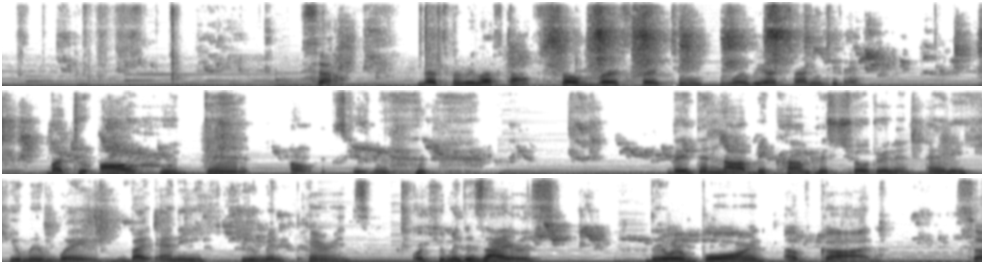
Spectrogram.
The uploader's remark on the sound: Sorry for my birds and shuffling hopefully the music drowns the background noise.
